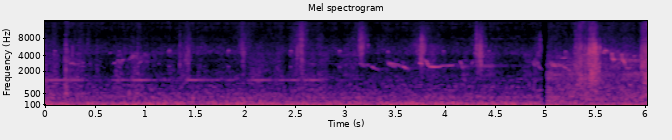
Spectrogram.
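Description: Quiet outdoor ambience with a low background rumble, a faint thin steady tone through the first three seconds, and a few short bird chirps between about three and four and a half seconds in.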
